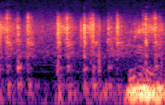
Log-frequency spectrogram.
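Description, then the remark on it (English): Typewriter keys clack in a quick, irregular burst of sharp taps, fairly loud, with a low rumble swelling near the end. “Me, said the typewriter.”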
